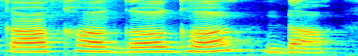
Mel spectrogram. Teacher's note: इनका उच्चारण स्थान है कंठ, यानी कि ये गले से बोले जाते हैं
